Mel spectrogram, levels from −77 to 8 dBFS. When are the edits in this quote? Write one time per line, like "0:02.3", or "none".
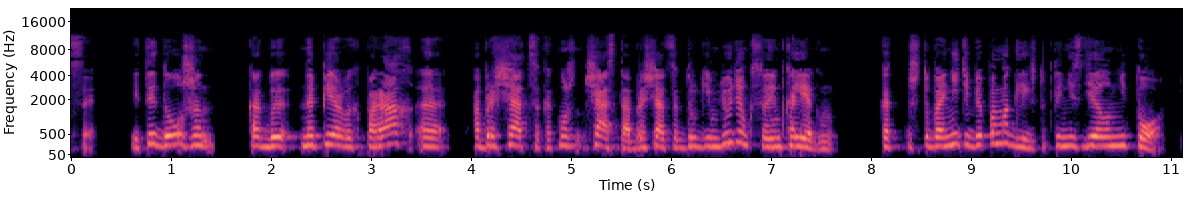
0:05.1
0:09.6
